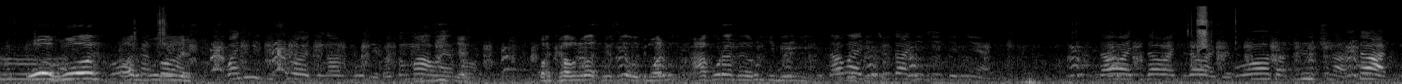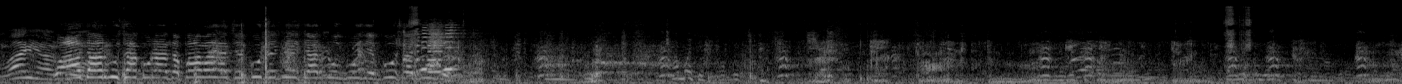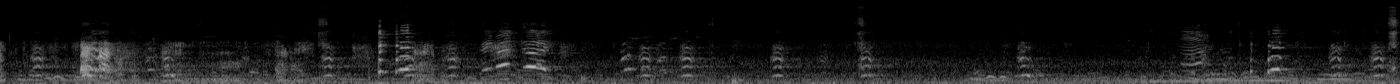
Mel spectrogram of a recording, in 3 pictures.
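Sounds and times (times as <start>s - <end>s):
dog barking: 1.8s - 3.1s, 8.6s - 9.4s, 10.7s - 11.0s, 13.4s - 13.7s, 19.4s - 20.9s, 21.8s - 22.1s, 24.4s - 25.4s, 26.3s - 27.0s, 28.4s - 30.0s, 31.2s - 32.8s, 34.2s - 35.2s, 35.8s - 36.0s, 36.6s - 36.9s, 38.2s - 38.5s, 40.7s - 42.0s.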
